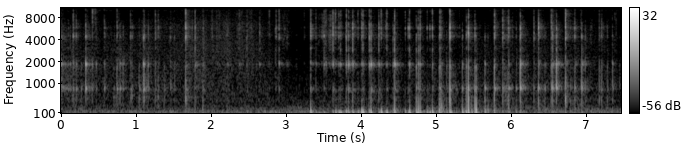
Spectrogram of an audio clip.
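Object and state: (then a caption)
Wooden cup. A hollow, hand-sized wooden cup is held in both hands and tapped rapidly, first with fingernails and then with fingertips. Early on the taps are light, dry clicks with a bright, recurring ring near 2 kHz. After about three seconds they become louder, fuller knocks with hollow low thumps under the clicks, each dying away almost instantly.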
